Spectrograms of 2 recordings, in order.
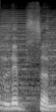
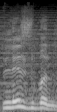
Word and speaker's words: Lisbon: Not Libson, it's Lisbon, Sporting Lisbon.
